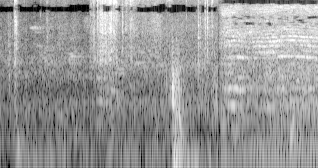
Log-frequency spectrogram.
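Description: A handheld cordless drill run in one short burst about a second in, a brief motor whirr and the loudest sound here.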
